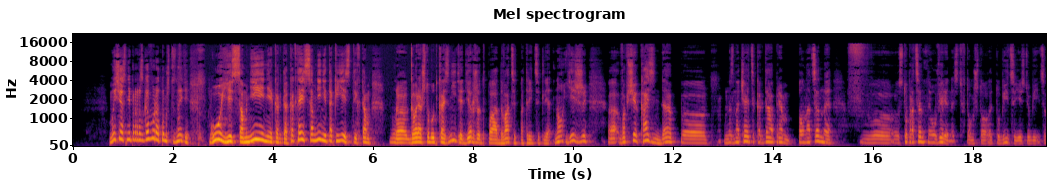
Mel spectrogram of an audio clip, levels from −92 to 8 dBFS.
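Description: From 2.03 s to 7.77 s the speech takes on a layer of hiss sitting roughly 40 dB below it, and the level shifts by about 3 dB. This is digital radio blending to analogue: the receiver lost its digital stream and cross-faded over 444 ms to the station's FM broadcast, then returned.

From 12.17 s to the end the speech turns hollow and phasey, with fixed notches starting around 100 Hz and repeating at even steps up the spectrum. This is channel delay (comb filtering): one channel lags by roughly 5 ms, and summing to mono cancels the shared content at those frequencies.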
